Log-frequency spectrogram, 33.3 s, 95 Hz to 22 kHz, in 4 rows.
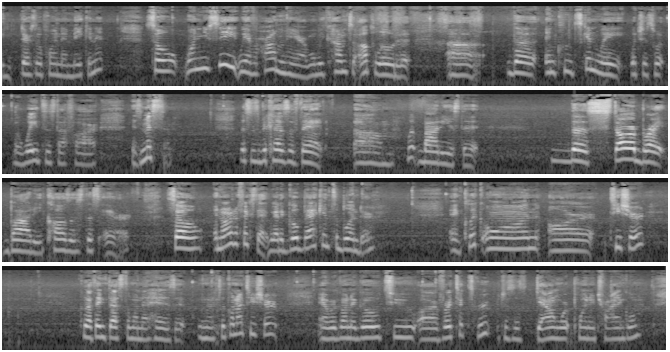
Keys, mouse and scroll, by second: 22.3 right click, 23.9-25.4 scroll up 3, 27.5 right click, 28.8 click, 30.3 click.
